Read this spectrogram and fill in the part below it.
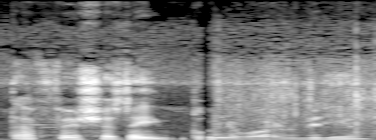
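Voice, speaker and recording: A fishing vlogger chats with viewers from a grassy reservoir bank, excitable, exclaiming and slangy. His voice is a little high and fast, picked up by a body-worn action camera mic with faint background noise.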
